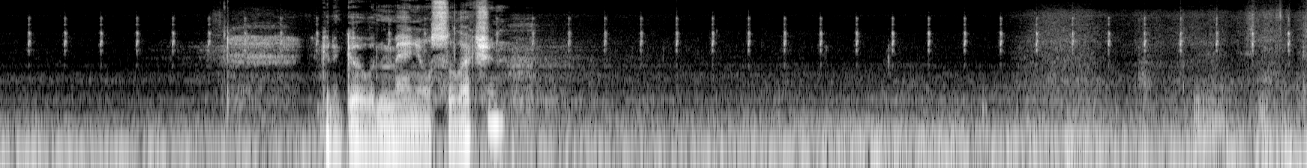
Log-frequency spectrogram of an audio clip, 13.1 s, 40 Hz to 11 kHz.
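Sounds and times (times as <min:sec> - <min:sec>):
high-pitched electronic ticks: 0:00.0 - 0:13.0
low car cabin rumble: 0:03.0 - 0:13.0.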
